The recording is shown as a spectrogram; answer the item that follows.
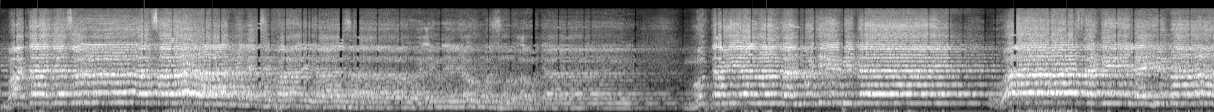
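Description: A Mouride kourel, a group of male voices, chanting an Arabic khassida in unison through microphones, unaccompanied, in long drawn-out melismatic notes. The chant dips about eight seconds in, then swoops up into a new phrase, and swoops up again near the end.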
